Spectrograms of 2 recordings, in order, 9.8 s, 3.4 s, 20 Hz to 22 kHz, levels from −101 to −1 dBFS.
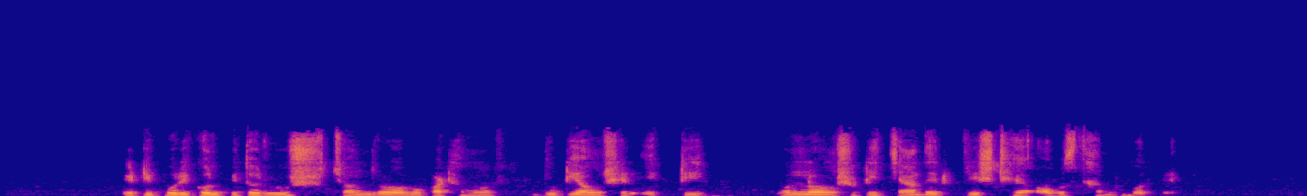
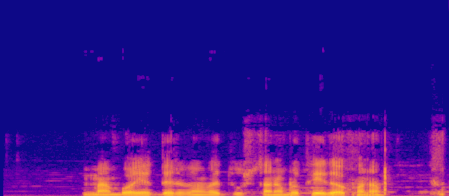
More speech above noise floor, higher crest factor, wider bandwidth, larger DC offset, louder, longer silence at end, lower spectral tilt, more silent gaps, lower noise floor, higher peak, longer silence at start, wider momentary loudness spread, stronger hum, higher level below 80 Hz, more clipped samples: first, over 58 dB vs 41 dB; about the same, 20 dB vs 18 dB; about the same, 7.8 kHz vs 7.6 kHz; neither; second, -32 LUFS vs -19 LUFS; first, 1.05 s vs 0 s; second, -5 dB/octave vs -6.5 dB/octave; neither; first, under -90 dBFS vs -59 dBFS; second, -14 dBFS vs -2 dBFS; first, 0.95 s vs 0.6 s; first, 14 LU vs 8 LU; neither; second, -70 dBFS vs -46 dBFS; neither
